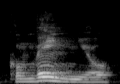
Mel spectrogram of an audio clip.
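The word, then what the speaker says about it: convegno: You couldn't get caught keeping your bottom lip there in place of the N. But that's how fast somebody would speak it. Coŋvegno.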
